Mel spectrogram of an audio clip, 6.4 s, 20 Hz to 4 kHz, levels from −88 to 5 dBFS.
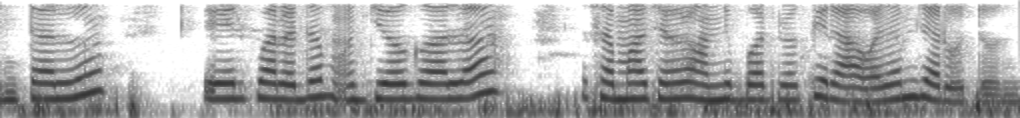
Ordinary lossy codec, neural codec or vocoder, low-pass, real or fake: AAC, 32 kbps; none; 3.6 kHz; real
